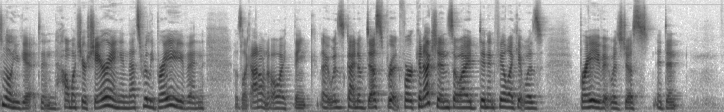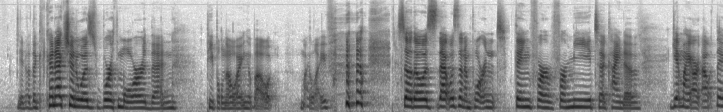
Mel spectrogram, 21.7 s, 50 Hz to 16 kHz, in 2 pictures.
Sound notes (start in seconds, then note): 15.9 laughing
